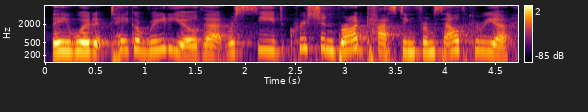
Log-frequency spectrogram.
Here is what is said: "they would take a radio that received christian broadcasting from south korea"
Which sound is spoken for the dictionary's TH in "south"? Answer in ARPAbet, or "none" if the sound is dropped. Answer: TH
